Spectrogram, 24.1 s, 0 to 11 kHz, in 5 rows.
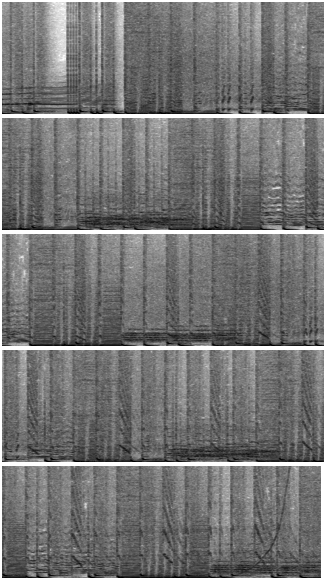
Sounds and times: Dubstep: 0.0s - 24.1s.

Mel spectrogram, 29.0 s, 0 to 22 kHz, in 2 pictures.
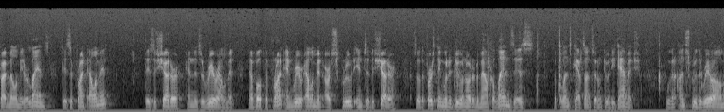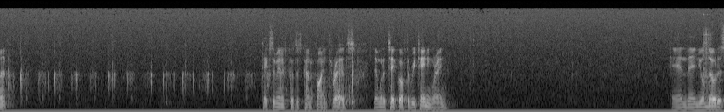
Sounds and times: Speech: 0.0s - 2.2s, 2.9s - 14.7s, 19.7s - 23.5s, 27.9s - 28.9s.

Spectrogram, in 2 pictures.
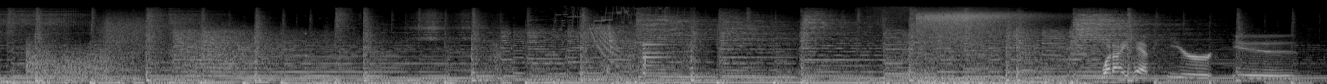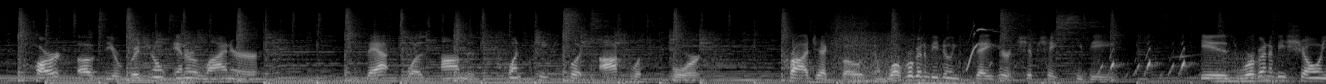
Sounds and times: Music: 0.0s - 26.5s
Speech: 11.0s - 13.0s, 13.6s - 15.9s, 16.9s - 20.3s, 21.1s - 24.4s, 25.3s - 26.5s.

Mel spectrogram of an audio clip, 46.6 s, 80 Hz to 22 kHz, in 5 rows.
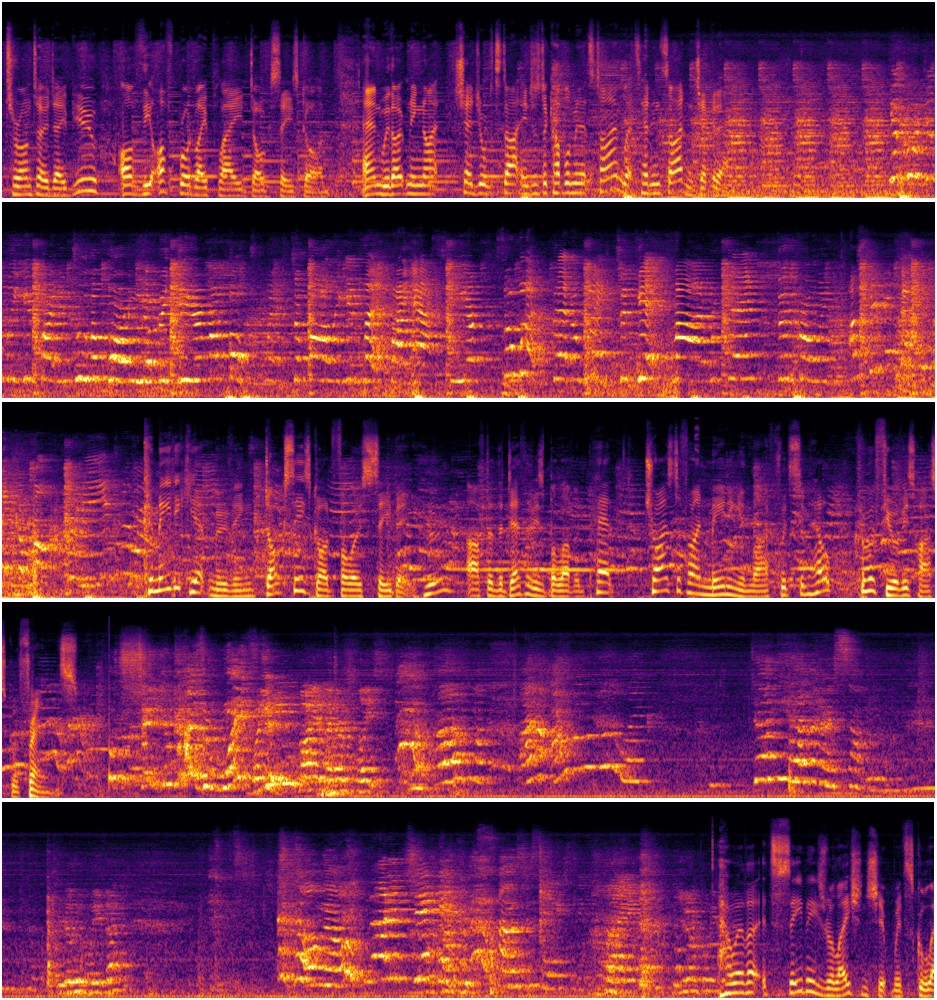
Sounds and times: Music: 0.0s - 29.6s.

